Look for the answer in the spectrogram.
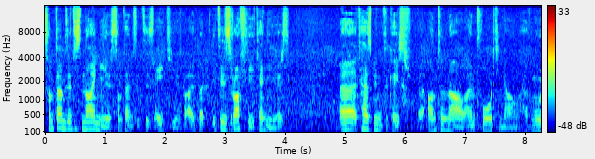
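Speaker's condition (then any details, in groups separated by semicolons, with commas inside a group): No condition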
